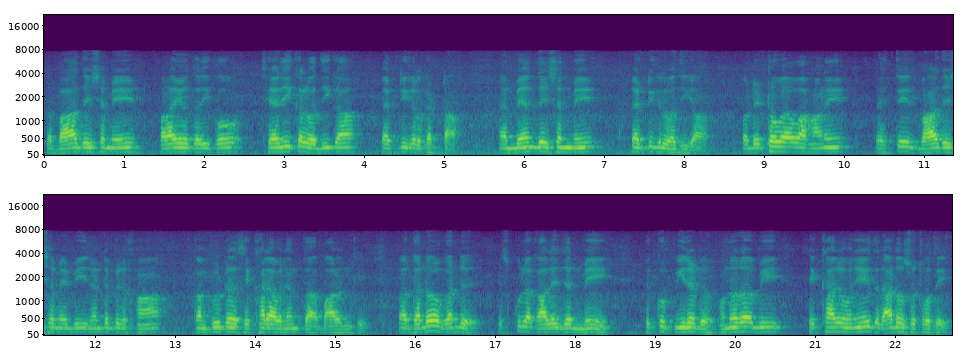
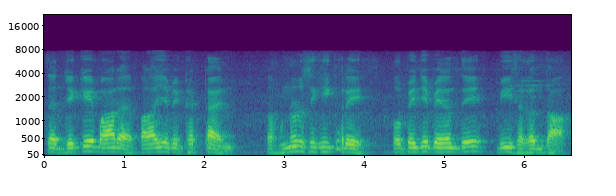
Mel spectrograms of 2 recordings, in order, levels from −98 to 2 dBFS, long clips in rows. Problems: constant background noise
